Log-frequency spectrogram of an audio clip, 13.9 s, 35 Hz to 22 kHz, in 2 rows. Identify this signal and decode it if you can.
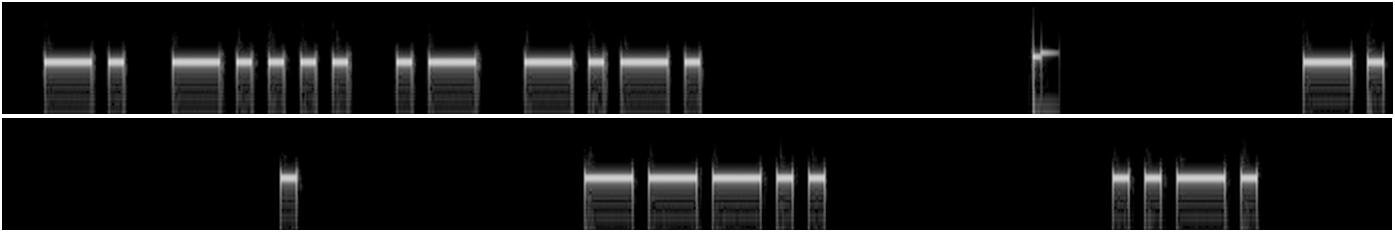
Morse code, heard as a keyed tone, about 15 wpm, spaced as for 8 wpm, 700 Hz. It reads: N6AC NE8F
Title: USA Call Signs - 4 Characters - 6x Character Spacing - 15wpm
